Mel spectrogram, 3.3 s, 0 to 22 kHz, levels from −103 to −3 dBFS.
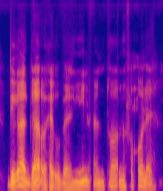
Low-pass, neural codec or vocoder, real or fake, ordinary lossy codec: none; codec, 44.1 kHz, 2.6 kbps, SNAC; fake; none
